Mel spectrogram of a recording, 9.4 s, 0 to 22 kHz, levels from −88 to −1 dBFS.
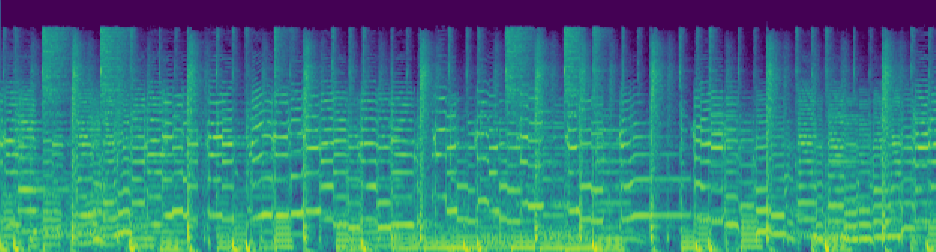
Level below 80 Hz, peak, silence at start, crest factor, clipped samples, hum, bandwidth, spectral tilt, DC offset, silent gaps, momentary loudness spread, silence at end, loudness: -22 dBFS; 0 dBFS; 0 s; 14 dB; under 0.1%; none; 14.5 kHz; -4.5 dB/octave; under 0.1%; none; 3 LU; 0 s; -14 LUFS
